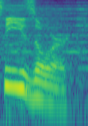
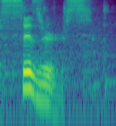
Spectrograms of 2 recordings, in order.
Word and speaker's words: Scizor: next battle here you chats telling me that it's pronounced seas or I thought it was more like scissors Oh scissor work as you know his hands are like scissors pronounces seeds or from here on if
